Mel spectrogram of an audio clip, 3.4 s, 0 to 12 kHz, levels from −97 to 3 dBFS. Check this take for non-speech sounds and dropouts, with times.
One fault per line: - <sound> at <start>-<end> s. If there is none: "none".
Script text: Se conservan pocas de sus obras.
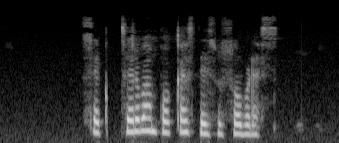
- dropout at 1.1-1.2 s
